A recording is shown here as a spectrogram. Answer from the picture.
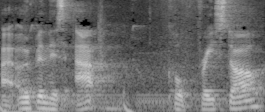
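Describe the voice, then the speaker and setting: A man at a moderate pace with lively intonation, audible room echo and music in the background. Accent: Australian. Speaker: mountain biker vlogger. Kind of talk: vlog narration. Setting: over coffee. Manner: animated.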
